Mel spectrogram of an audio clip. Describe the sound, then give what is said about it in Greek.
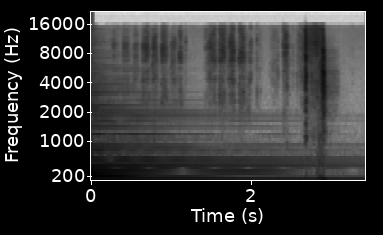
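Pen scratching as it writes on small paper notes, a soft continuous rasp beneath a steady sustained tonal music bed, with a couple of brief louder scrapes near the end. “Γυρνάω στις Αθήνα, στη σοκάκια και γράφω όλα τα εσωψυχά μου σε χαρτάκια.”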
